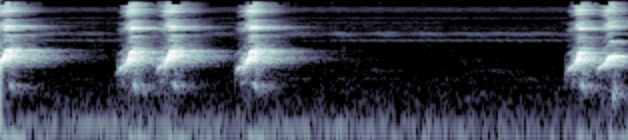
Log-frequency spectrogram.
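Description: A cuckoo gives harsh, nasal squawks, some doubled, five in about three seconds, with a pause before the last pair.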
